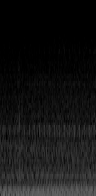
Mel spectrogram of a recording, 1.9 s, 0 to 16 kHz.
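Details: 1992 Oltcit petrol engine after carburettor fix: low steady even tick-over, no misses, knocks or hunting, healthy idle while wipers are tested.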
